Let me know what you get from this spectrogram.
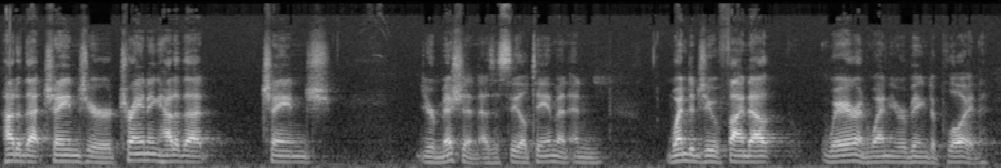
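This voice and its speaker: A male interviewer with a fairly low voice. He acknowledges each answer briefly and then moves straight to the next question. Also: steady tone, measured pace, darkish tone.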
